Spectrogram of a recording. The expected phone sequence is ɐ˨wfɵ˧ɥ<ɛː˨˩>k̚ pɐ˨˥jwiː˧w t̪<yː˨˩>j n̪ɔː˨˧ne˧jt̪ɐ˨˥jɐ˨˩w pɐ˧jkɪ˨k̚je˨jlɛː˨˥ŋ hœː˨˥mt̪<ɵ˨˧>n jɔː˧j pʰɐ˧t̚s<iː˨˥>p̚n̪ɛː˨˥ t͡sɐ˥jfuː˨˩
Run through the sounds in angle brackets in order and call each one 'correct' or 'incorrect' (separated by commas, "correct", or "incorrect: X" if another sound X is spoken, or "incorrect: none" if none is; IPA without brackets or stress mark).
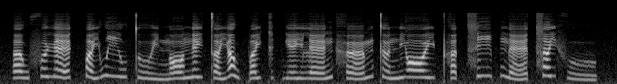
incorrect: ɛː˨˥, incorrect: uː˨˩, correct, incorrect: iː˥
